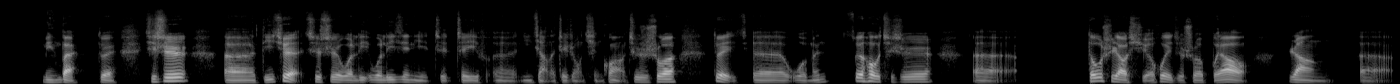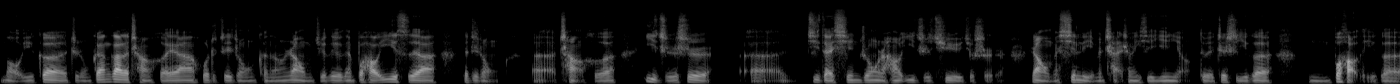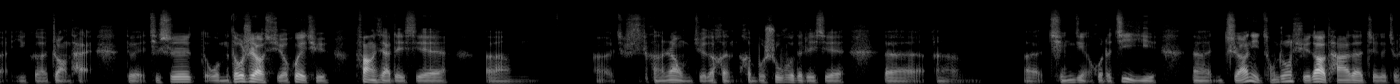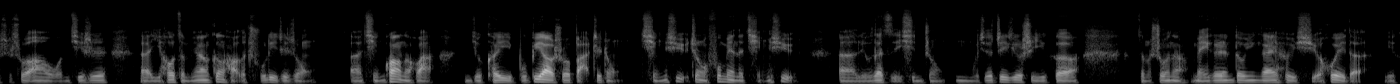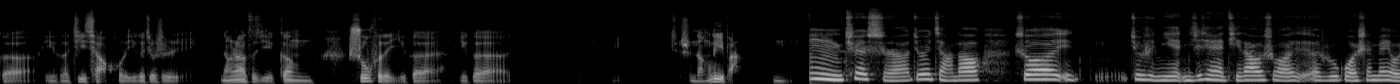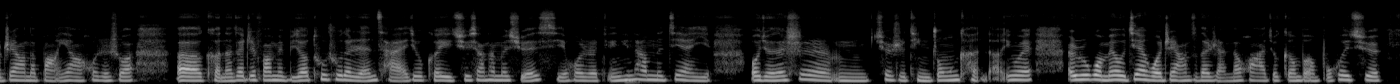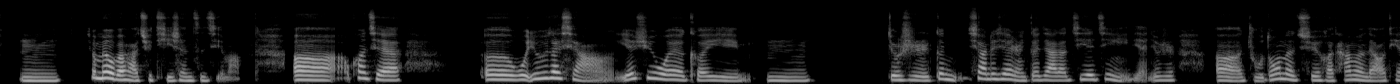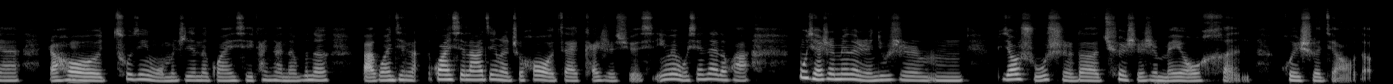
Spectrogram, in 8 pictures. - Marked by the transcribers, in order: other background noise
- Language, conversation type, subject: Chinese, advice, 社交场合出现尴尬时我该怎么做？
